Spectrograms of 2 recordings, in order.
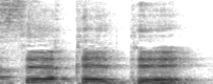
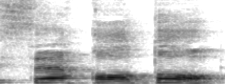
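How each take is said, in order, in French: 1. Les consonnes sont simples, avec un son léger. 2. Les consonnes sont emphatiques, avec un son lourd et sombre. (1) "et pas saqata" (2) "c'est saqata"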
